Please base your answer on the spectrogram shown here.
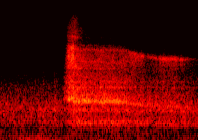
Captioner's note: Tom breathes heavy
